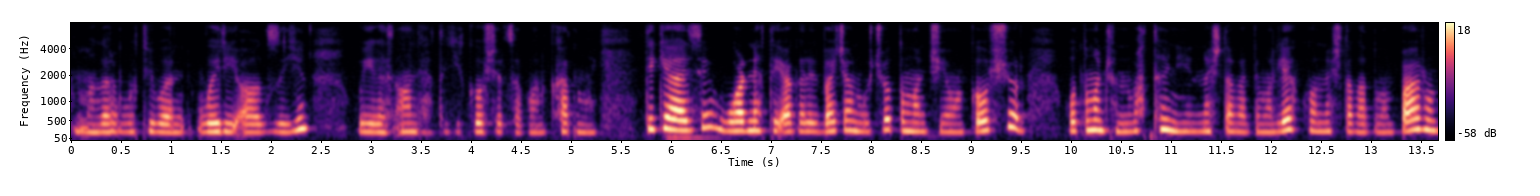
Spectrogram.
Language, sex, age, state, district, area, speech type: Kashmiri, female, 18-30, Jammu and Kashmir, Budgam, rural, spontaneous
